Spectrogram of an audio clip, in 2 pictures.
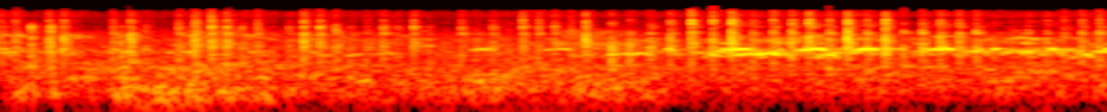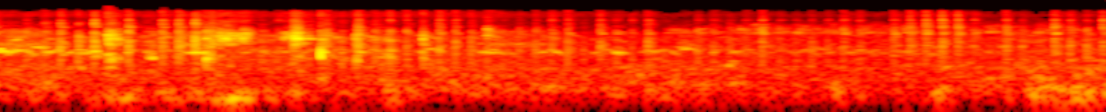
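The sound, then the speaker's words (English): A woodpecker drills into wood with its beak in a fast, steady run of sharp knocks that continues for the whole stretch, fairly loud, with no talking. “A woodpecker's beak is very useful. Enoch can use it as a sort of drill”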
